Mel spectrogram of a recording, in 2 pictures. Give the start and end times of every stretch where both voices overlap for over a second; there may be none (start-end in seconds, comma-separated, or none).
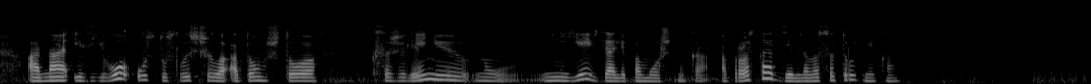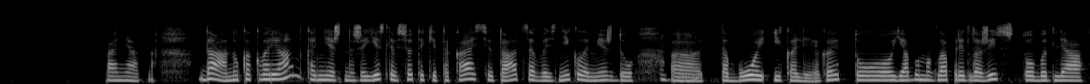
none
